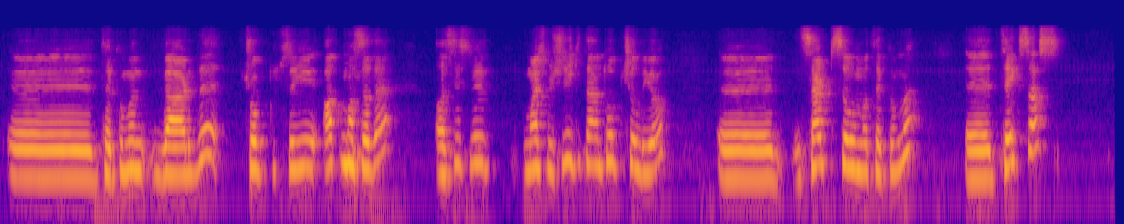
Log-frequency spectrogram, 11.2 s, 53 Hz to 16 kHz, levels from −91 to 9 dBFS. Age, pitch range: 40-59, 175-245 Hz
